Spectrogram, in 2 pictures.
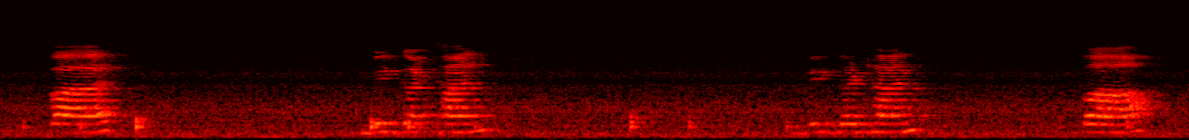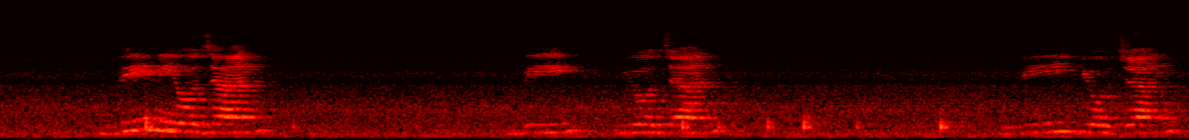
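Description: A woman speaks slowly and calmly in short phrases, close by.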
